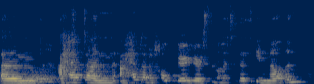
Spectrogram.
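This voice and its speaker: A woman's fairly even intonation in a room with audible echo. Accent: strong South African. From South Africa. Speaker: history lecturer, optometrist. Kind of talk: lecture. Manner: halting, many fillers.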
